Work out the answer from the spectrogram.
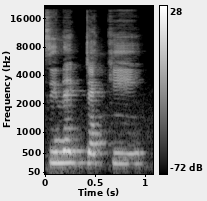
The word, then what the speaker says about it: synecdoche: Then synecdoche, that is the pronunciations which many of you, many students are actually uttering in a say mistake, by mistake they pronounce it in different manner. It is synecdoche, hyperbole, then metonymy is there, many are there, we know.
